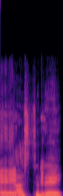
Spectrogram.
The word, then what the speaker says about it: Chastanet: And I got it right today. Chastanet. T is silent.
